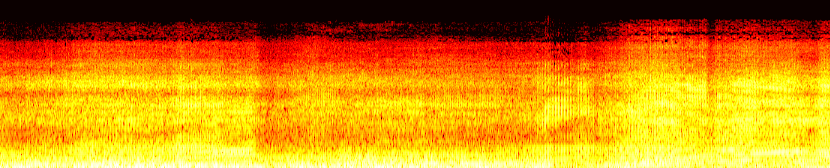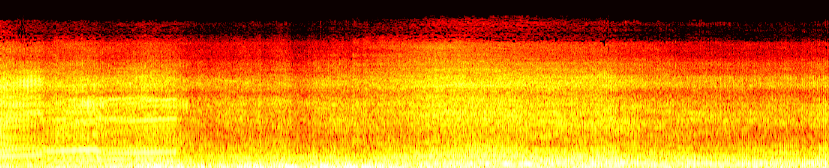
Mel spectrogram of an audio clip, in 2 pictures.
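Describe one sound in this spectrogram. A motorcycle engine roars and revs up and down close by.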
